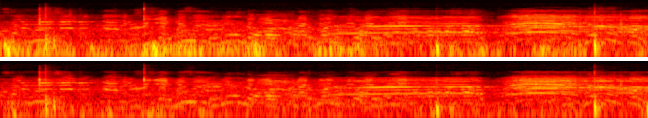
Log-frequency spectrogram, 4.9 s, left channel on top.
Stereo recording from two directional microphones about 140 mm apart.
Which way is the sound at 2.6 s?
40° left (ahead or behind).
